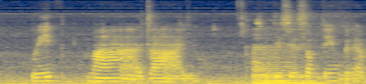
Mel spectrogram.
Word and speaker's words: 맞아요: This one goes up to the next syllable.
